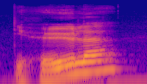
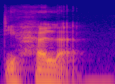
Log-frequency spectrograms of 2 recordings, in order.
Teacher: den Unterschied zwischen dem langen gespannten övokal und dem kurzen ungespannten övokal hören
